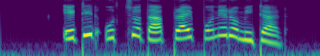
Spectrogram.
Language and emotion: Bengali, neutral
